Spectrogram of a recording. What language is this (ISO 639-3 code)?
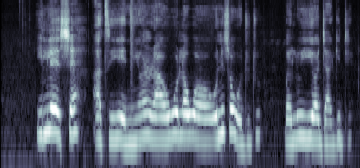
yor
